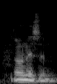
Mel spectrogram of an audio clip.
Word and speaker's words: onism: of your words which I believe is pronounced onism is am I pronouncing it correctly o n i yeah that's right onism yeah so this has nothing to do with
